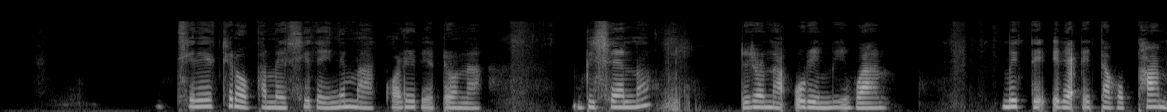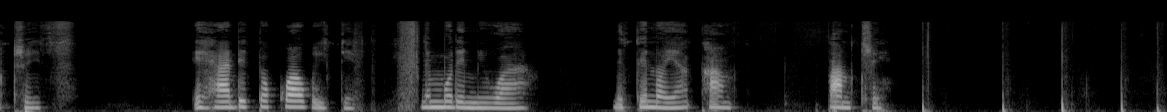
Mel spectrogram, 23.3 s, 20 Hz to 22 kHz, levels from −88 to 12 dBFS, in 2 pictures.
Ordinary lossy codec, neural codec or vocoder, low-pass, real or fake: MP3, 48 kbps; codec, 44.1 kHz, 3.4 kbps, Pupu-Codec; 9.9 kHz; fake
